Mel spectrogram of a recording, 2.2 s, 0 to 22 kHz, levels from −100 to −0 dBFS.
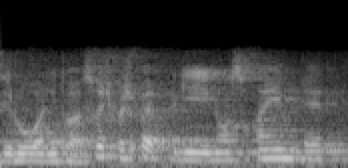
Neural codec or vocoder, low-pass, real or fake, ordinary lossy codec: none; 7.2 kHz; real; Opus, 24 kbps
